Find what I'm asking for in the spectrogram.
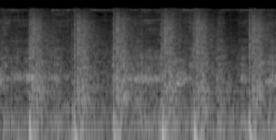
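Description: Gunfire in the video game Black Mesa: six evenly spaced, loud single shots, each a sharp crack with a short decaying tail, fired one at a time over steady game ambience, with no voices.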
